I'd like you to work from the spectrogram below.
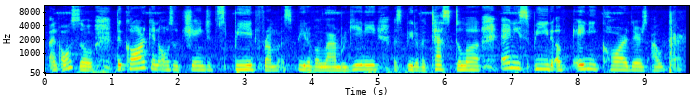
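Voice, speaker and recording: A woman in a casual vlog, her voice a little rough from being sick, chatting in a rambling way and correcting herself. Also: medium pitch, a little mellow, a little hiss or hum. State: slightly sick voice. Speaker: vlogger presenting an invented world.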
